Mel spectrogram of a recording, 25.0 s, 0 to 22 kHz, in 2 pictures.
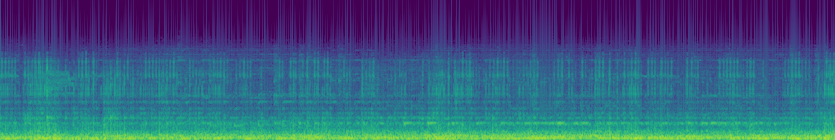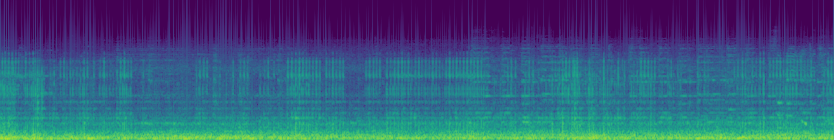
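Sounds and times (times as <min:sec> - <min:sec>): faint steady hum: 0:00.0 - 0:25.0
vehicle rumbling in motion: 0:00.0 - 0:25.0.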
